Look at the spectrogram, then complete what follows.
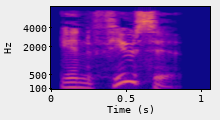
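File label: "infusive", British English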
